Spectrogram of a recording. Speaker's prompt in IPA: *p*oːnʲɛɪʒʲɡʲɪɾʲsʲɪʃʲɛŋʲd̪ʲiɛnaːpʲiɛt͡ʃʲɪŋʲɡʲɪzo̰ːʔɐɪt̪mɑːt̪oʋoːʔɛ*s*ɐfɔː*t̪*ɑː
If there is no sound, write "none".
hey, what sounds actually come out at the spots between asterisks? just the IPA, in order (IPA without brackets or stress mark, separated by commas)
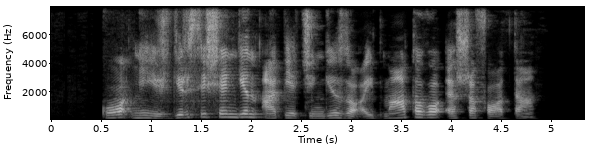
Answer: k, ʃ, t̪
